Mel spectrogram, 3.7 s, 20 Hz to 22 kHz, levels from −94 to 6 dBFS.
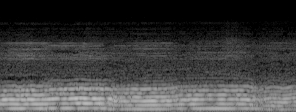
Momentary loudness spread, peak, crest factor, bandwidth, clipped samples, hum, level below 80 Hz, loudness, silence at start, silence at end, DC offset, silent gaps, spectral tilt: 6 LU; -12 dBFS; 14 dB; 6.8 kHz; under 0.1%; none; -58 dBFS; -27 LUFS; 0 s; 0 s; under 0.1%; none; -9.5 dB/octave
